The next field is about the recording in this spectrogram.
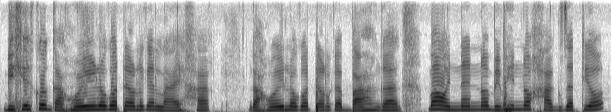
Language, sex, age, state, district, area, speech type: Assamese, female, 30-45, Assam, Dibrugarh, rural, spontaneous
